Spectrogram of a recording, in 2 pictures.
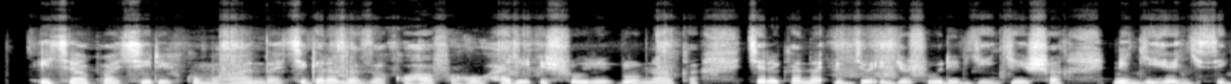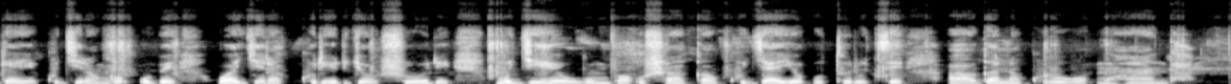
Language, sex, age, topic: Kinyarwanda, female, 18-24, education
